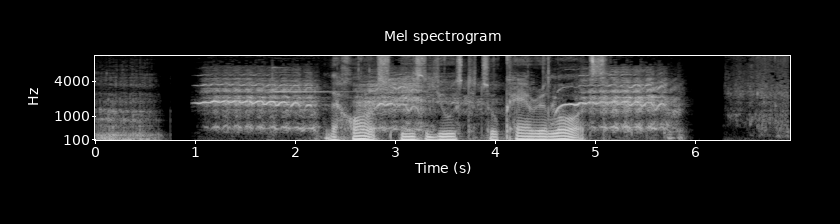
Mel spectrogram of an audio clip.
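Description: A pony whinnies.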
